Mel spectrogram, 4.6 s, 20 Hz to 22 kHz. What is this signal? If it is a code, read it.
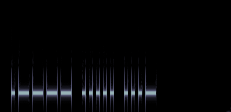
Morse code, heard as a keyed tone, about 17 wpm, 700 Hz. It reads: 15V
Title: Three Challenging Letter-Number Combinations 17wpm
